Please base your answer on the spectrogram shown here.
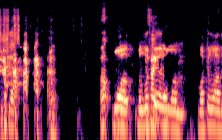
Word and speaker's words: Krzyzewski: It begins with a K. His last name should be Kruzewski. mm-hmm. But because his ancestors had to be assholes about it, they have to pronounce it Krzyzewski.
